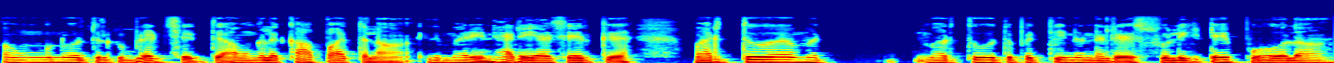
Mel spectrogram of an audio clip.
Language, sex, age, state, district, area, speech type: Tamil, male, 18-30, Tamil Nadu, Namakkal, rural, spontaneous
